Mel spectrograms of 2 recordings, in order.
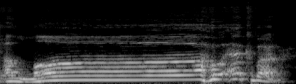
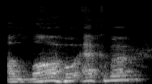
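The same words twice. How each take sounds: First: The vowel after the L is stretched out. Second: The vowel after the L is short. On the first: "stretch it out and say" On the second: "it's permissible to say"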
